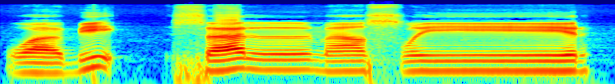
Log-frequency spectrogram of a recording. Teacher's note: usahakan hamzahnya itu seakan-akan putus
